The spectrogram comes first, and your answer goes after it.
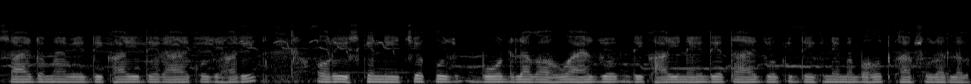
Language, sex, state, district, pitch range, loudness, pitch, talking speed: Hindi, male, Bihar, Araria, 115-120 Hz, -39 LUFS, 120 Hz, 165 wpm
